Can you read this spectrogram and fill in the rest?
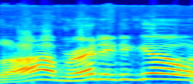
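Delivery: a dressed-up rich man bragging he's ready; eager. Acted. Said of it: "And he goes".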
